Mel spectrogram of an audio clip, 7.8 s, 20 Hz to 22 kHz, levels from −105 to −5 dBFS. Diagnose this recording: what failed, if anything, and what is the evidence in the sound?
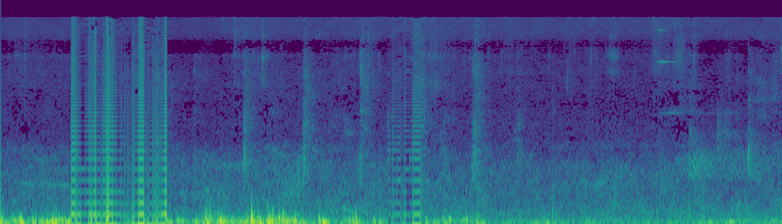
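From 0.71 to 1.66 s and again from 3.88 to 4.23 s the sound turns into a rigid, metallic buzz locked at 200 Hz, still loosely tracing the shape of the audio. This is robotic sound from repeated short buffers, likely at the driver or buffer stage. New audio arrived too seldom, so the last short stretch was replayed over and over while most of the real signal was skipped. A 200 Hz buzz fits a repeated segment of about 5 ms.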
